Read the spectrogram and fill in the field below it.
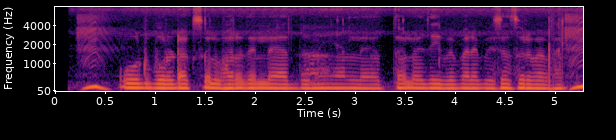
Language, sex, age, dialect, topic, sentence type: Bengali, female, 41-45, Jharkhandi, agriculture, statement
